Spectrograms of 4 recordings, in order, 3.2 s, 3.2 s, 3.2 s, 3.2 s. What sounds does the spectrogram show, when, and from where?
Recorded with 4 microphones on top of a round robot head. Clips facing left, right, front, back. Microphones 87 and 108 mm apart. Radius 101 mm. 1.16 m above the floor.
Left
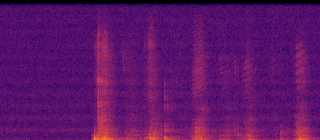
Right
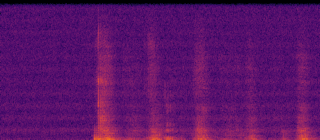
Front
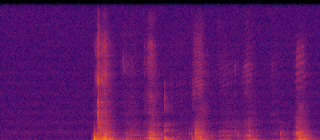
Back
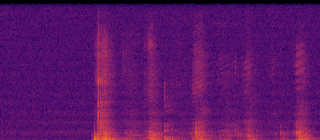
0.9 s footsteps: 35° left, 1.9 m; by 3.1 s 65° left, 5 m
